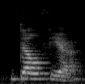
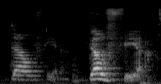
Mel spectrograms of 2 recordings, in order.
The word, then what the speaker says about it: Delphia: I say your names I say it rum Delphia it's like Philadelphia without the Philadelphia Delphia I think we've always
